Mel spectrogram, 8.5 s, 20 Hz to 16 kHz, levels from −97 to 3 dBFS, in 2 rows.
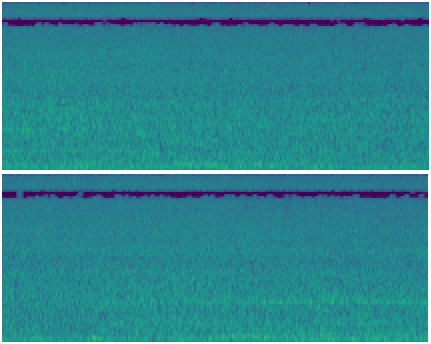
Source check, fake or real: real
